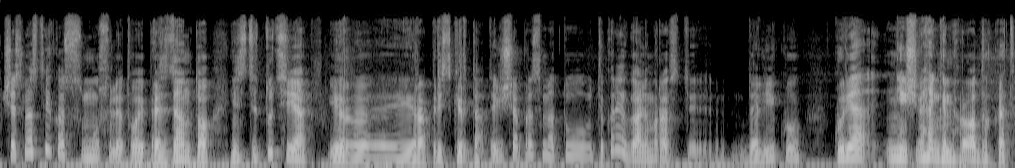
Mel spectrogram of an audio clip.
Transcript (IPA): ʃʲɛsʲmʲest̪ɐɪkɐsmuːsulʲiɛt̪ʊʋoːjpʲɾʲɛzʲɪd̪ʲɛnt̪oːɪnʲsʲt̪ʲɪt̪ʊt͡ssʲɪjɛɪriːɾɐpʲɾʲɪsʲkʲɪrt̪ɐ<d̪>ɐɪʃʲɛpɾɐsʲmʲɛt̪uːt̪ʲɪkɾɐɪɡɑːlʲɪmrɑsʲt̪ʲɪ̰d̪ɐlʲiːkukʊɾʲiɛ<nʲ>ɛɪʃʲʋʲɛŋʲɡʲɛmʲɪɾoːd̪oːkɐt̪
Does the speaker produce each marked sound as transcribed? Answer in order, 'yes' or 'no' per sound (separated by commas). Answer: no, yes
